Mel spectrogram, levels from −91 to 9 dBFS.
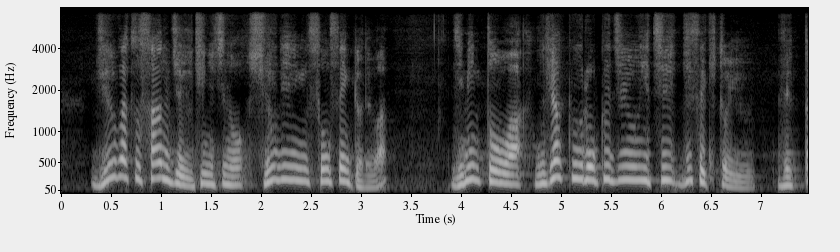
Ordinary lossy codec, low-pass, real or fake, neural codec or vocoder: none; 7.2 kHz; fake; codec, 32 kHz, 1.9 kbps, SNAC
